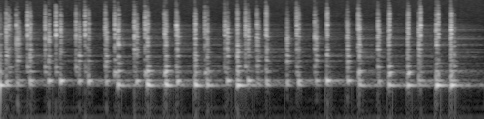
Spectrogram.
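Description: A turtle shell is struck with deer antlers in a rapid, steady stream of hollow, ringing knocks, fairly loud, with no voices.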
